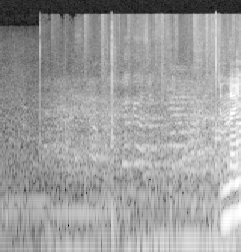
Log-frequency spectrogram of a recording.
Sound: chattering

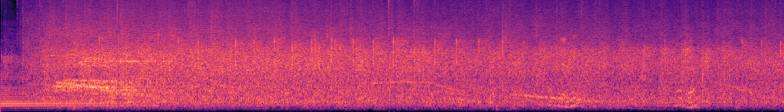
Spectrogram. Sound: applause

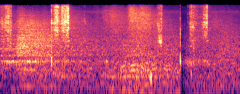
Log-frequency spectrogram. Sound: rumbling, rattling in the background

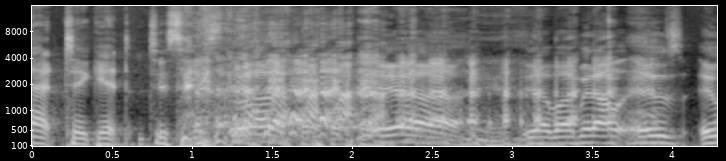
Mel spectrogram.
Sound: laughing

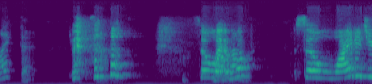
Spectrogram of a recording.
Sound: laughs

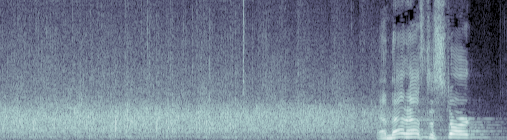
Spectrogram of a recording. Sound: applause

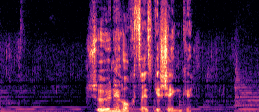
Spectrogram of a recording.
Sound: in German

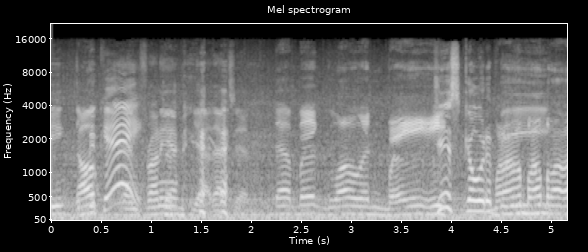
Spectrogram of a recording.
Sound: sarcastically

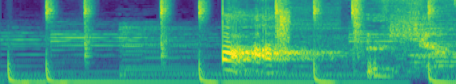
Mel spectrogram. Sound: laugh

